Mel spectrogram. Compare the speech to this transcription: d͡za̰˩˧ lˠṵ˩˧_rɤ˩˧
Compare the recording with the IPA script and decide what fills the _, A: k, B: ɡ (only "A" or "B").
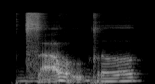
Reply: B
